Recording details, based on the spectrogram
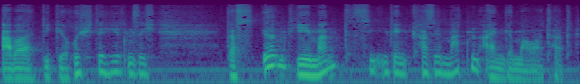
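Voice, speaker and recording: An actor in a radio crime drama playing a needling, evasive middle-aged husband, formal and deliberate in his insinuations. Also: mid-range voice, sing-song, a little hiss or hum. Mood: insinuating.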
